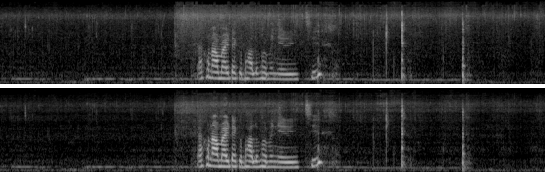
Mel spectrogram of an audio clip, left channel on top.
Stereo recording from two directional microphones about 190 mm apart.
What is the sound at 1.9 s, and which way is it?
Sizzle, 15° right (ahead or behind).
